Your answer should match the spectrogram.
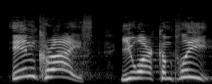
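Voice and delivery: high, loud, emphatic declaration; say it with conviction. Shown as a demonstration. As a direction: proclaim it like you mean it. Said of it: "say it like you mean it".

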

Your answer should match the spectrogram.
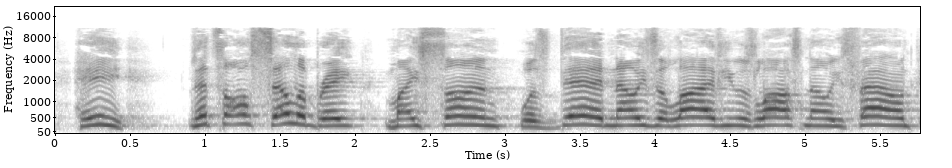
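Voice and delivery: high, loud preaching proclamation; father shouting his joy; joyful proclamation. Retold or imitated. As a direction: proclaim it to everyone. Father announcing celebration.

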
